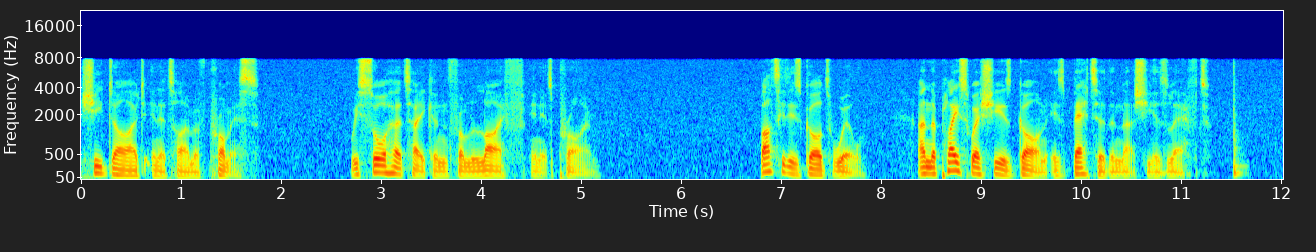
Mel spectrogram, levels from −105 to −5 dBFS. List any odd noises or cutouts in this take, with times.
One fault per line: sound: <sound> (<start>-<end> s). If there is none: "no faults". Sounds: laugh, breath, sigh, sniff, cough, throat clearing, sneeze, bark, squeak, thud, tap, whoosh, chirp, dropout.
sound: thud (11.5-11.7 s)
